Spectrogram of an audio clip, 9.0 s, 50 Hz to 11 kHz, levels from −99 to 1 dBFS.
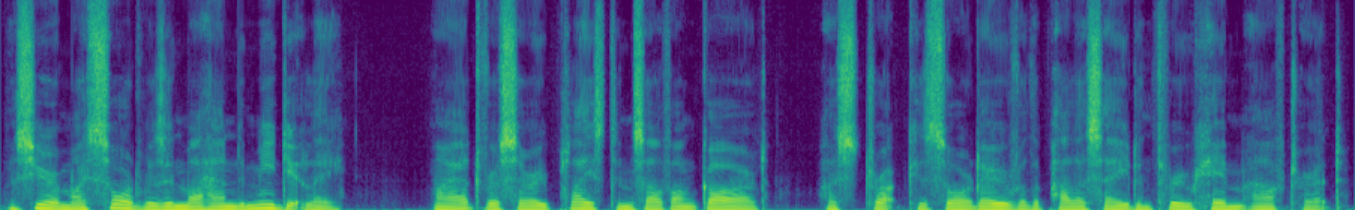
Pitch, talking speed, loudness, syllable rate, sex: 140 Hz, 175 wpm, -15 LUFS, 5.2 syllables/s, male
